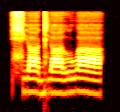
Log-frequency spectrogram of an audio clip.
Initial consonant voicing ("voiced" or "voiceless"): voiceless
